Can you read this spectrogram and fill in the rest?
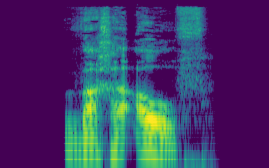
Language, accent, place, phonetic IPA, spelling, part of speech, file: German, Germany, Berlin, [ˌvaxə ˈaʊ̯f], wache auf, verb, De-wache auf.ogg
- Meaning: inflection of aufwachen: 1. first-person singular present 2. first/third-person singular subjunctive I 3. singular imperative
